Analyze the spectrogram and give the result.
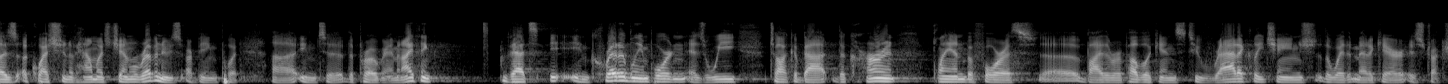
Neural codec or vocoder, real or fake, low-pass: none; real; 7.2 kHz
